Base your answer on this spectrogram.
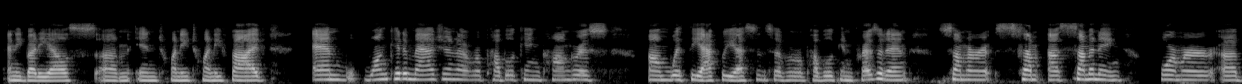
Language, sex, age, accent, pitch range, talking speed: English, female, 50-69, American, 180-210 Hz, 110 wpm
